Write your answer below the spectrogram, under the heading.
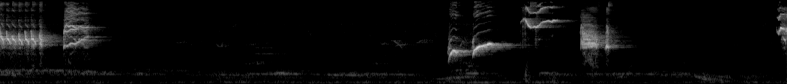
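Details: Orange-headed thrush singing, a recording meant to draw out a young bird: a fast stuttering burst, a long pause, then a tumbling series of upslurred whistles and squeaky notes in quick succession.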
